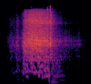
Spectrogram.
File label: Curtain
